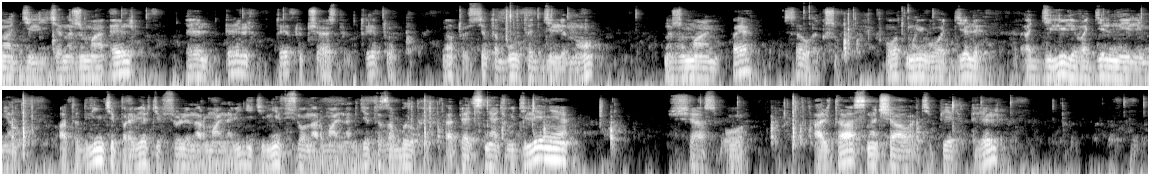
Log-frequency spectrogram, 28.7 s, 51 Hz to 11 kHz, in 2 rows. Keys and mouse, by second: 1.6 middle click, 3.0 middle click, 4.8-5.8 middle drag, 6.6 middle click, 6.9 middle click, 8.0 middle click, 9.2 p, 10.3 middle click, 10.8 Tab, 11.2 right click, 11.6-14.2 middle drag, 14.6 g, 19.7 ctrl+z, 20.4 ctrl+z, 21.0 ctrl+z, 21.8 ctrl+z, 23.0 middle click, 24.2 alt+a, 26.7 middle click, 27.9 middle click, 28.5 middle click.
